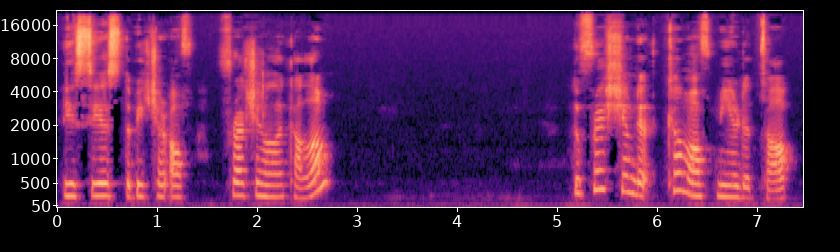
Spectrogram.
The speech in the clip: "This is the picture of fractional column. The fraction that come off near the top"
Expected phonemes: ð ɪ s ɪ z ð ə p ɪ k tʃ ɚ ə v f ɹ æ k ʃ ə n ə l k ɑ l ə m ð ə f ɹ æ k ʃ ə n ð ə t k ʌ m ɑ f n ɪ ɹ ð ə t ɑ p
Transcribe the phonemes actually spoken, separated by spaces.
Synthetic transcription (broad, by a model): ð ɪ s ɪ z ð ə p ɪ k tʃ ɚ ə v f ɹ æ k ʃ ə n ə l k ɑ l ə m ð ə f ɹ æ k ʃ ə n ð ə t k ʌ m ɑ f n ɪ ɹ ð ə t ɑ p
